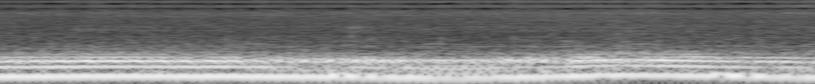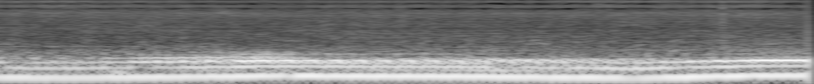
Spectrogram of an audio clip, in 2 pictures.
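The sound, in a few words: sports car engine revving at idle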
